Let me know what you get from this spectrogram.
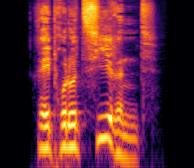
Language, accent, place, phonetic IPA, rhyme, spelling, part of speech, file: German, Germany, Berlin, [ʁepʁoduˈt͡siːʁənt], -iːʁənt, reproduzierend, verb, De-reproduzierend.ogg
- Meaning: present participle of reproduzieren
